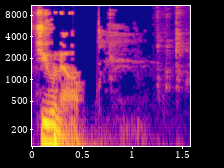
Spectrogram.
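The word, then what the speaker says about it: Juneau: of Alaska is Juno it's j u n e Au U yes like you would pronounce it in the French accent person who entertains the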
